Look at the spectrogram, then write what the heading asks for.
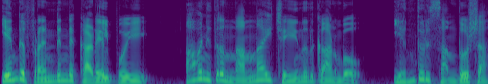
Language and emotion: Malayalam, happy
